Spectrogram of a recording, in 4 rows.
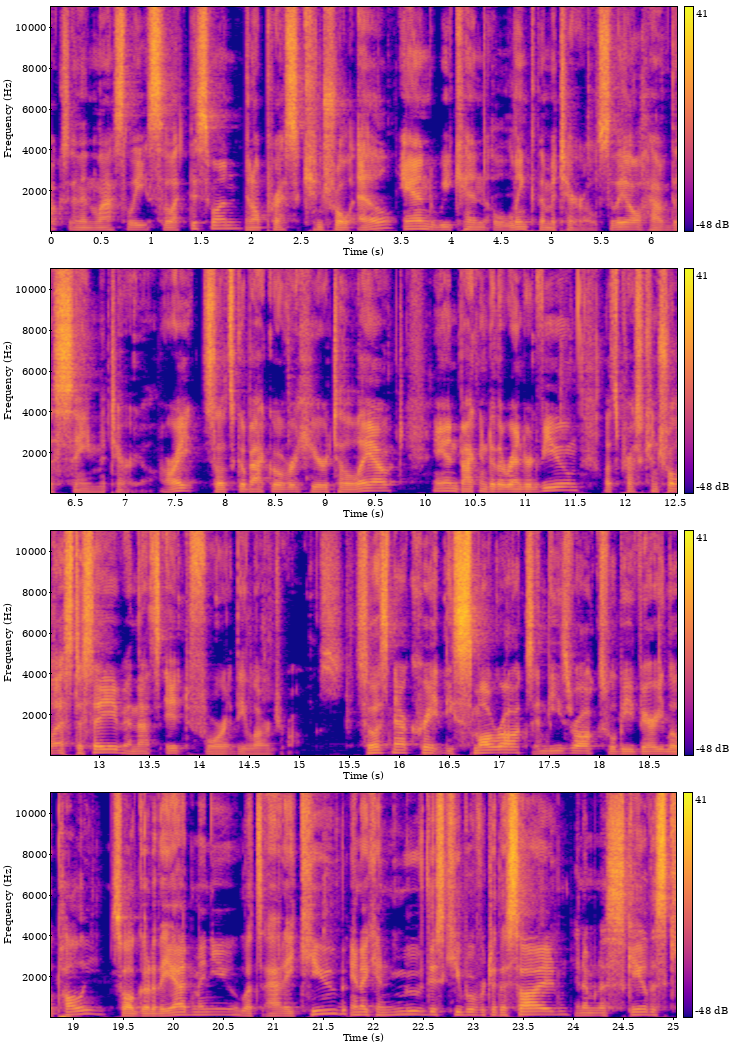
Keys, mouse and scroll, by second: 0.9-1.9 shift+middle drag, 2.3 ctrl+i, 4.4 click, 5.2-5.9 shift+middle drag, 5.7 a, 6.3 shift+middle click, 6.6 shift+scroll up 1, 6.8-8.5 shift+middle drag, 6.8-8.5 shift+scroll down 1, 8.5 click, 9.6 typing, 10.8-12.5 shift+middle drag, 10.8-12.8 scroll up 1, 12.1 ctrl+s, 13.5 middle drag, 13.9 middle drag, 14.1-15.4 scroll down 1, 14.5-15.0 middle drag, 14.8-15.4 typing, 15.4 Tab, 16.8-19.0 shift+scroll up 1, 16.9 shift+middle drag, 16.9-17.7 typing, 17.2-19.0 shift+middle drag, 19.1 shift+a, 21.0-23.6 drag, 21.0 middle click, 21.2 middle drag, 21.2 scroll down 1, 21.7-22.1 typing, 21.8 shift+middle click, 21.8 shift+scroll down 1, 22.6 scroll down 1, 23.3-24.4 typing.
